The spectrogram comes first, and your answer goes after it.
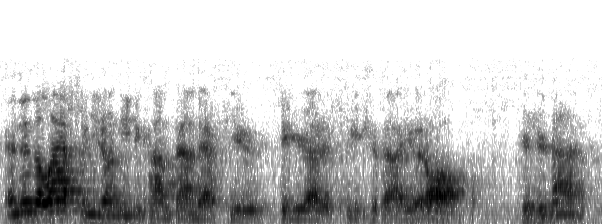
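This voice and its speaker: A man's voice: deep voice, sing-song, fast. Male teacher, conversational explainer who checks understanding; muffled, roomy recording. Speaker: finance teacher. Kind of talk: informal classroom explanation, thinking aloud. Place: indoor classroom. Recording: echoey room, distant mic, muffled, faint noise.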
